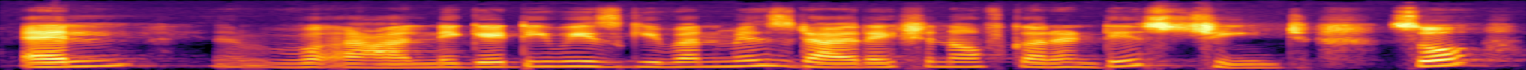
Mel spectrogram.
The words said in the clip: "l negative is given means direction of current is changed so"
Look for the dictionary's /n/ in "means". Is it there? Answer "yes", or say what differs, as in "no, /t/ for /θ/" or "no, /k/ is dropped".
no, /n/ is dropped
